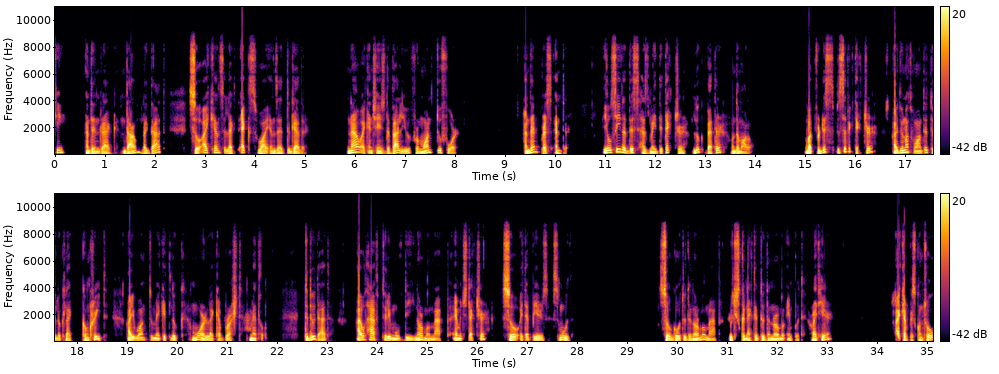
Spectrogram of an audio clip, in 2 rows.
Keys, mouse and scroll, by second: 12.1 Tab, 13.3-16.4 middle drag, 17.3-18.9 scroll down 12, 18.9-20.1 scroll down 1, 20.1-20.6 scroll down 2, 20.6-23.8 middle drag, 23.8-24.2 scroll up 4, 24.2-26.0 middle drag, 26.0-26.6 scroll up 5, 26.6-29.7 middle drag, 32.8-34.3 middle drag, 34.3 scroll up 4, 34.7-35.1 middle drag.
